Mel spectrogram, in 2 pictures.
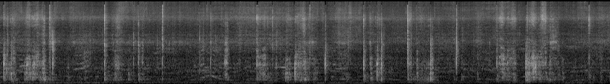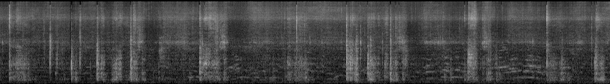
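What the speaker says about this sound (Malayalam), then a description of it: "നല്ലപോലെ മിക്സ് ചെയ്ത് കൊടുക്കാം" Clam meat is stirred and mixed in a pan, with repeated scraping strokes of a utensil against the metal and a light sizzle underneath, steady and close throughout.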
